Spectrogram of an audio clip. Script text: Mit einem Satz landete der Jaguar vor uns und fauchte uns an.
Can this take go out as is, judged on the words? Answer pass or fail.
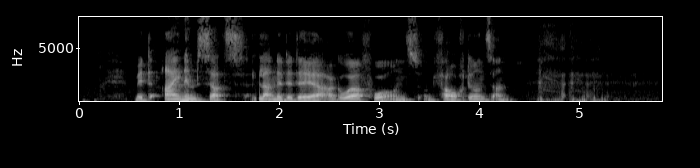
pass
